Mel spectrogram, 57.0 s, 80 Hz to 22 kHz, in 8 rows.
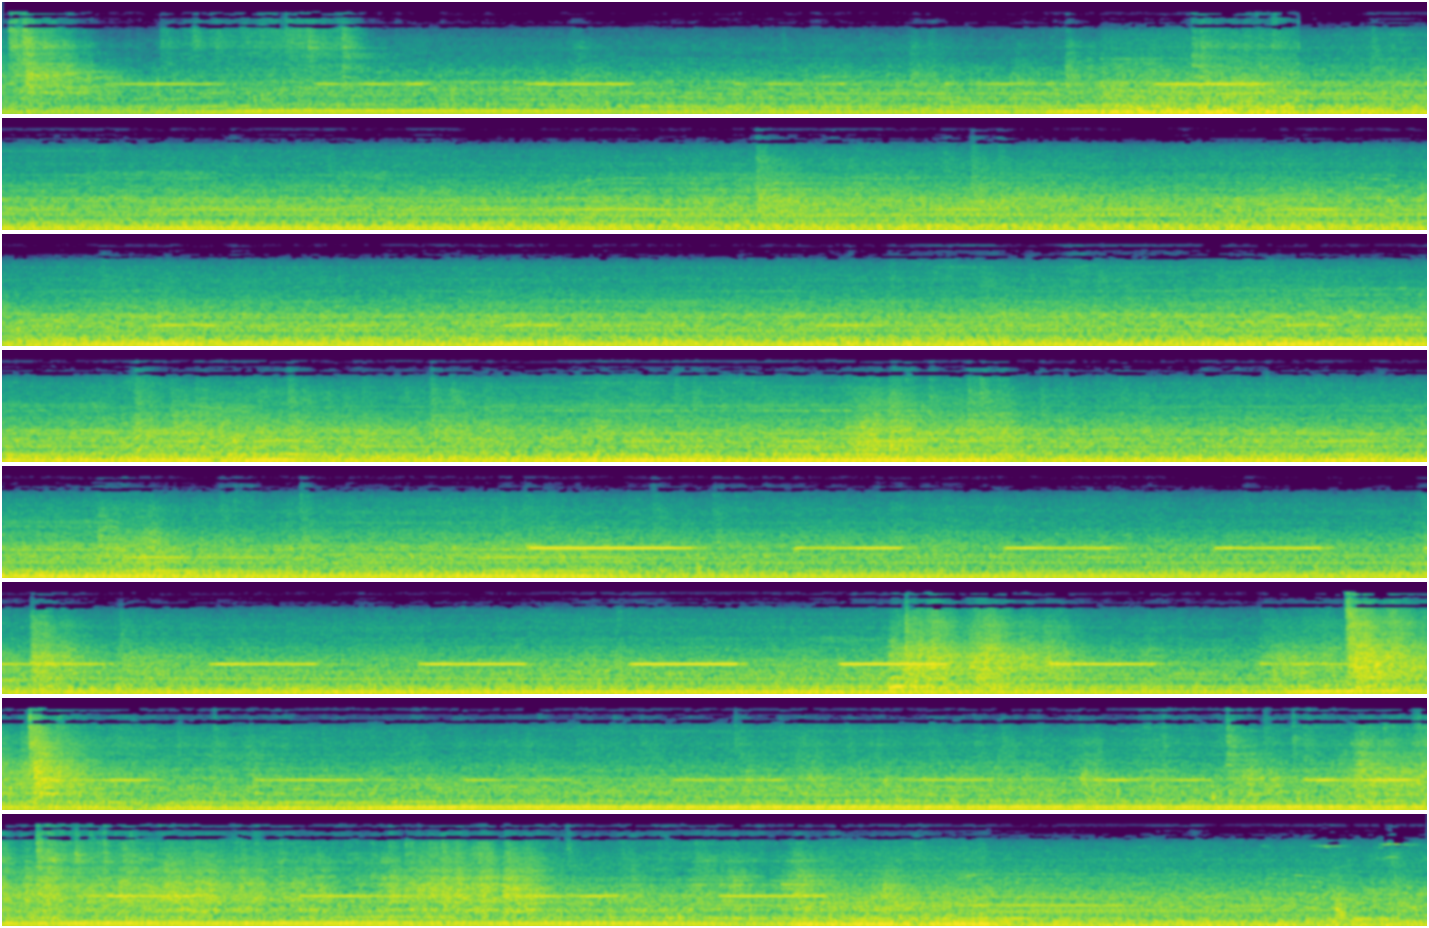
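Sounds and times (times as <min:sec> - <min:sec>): metal clanks: 0:00.0 - 0:02.0, 0:40.0 - 0:41.3, 0:41.9 - 0:44.1
diesel engine under load: 0:00.0 - 0:57.0.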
